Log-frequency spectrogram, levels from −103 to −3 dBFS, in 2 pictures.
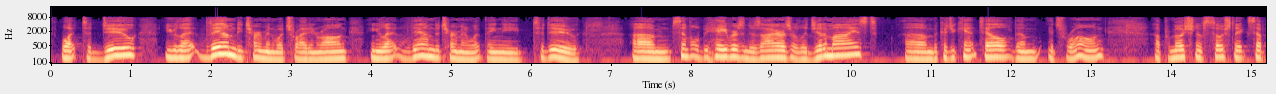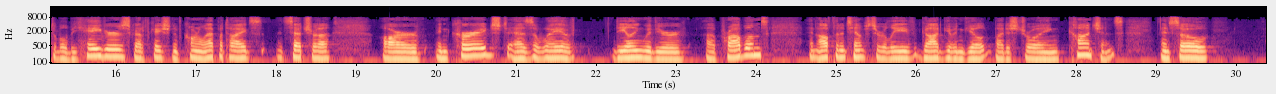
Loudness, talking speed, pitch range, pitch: -17 LUFS, 140 wpm, 135-165 Hz, 150 Hz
